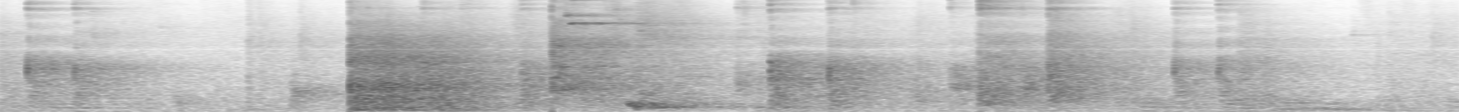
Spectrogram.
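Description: A table tennis ball knocking off bats and the table in a string of sharp, irregularly spaced clicks, each ringing on in the hall's echo.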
